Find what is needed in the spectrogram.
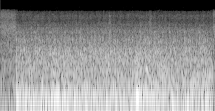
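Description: Truck engine running, a low rumble.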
